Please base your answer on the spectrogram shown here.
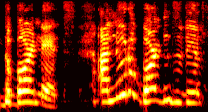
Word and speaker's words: Barnett: started when she got to the Barton the so the Barton had other children they had some other boys huh what' you say the Barnett oh why you didn't B tell me I was say it wrong I have I did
